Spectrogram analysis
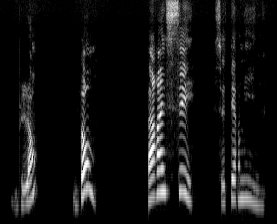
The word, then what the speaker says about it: blanc: se prononcent pas estomacs blot se termine par un c'est qu'on ne prononce pas blanc beau parent c'est cette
